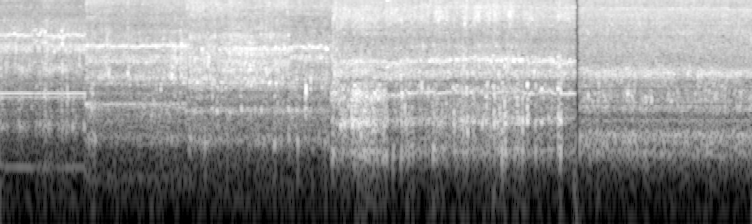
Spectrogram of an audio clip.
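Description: Handheld belt sander grinding against a spinning plywood drum shell on a drill-powered lathe, a steady hiss with a thin whine. The sound cuts off sharply about six seconds in and is replaced by a similar, slightly quieter hiss of sandpaper rubbing on the turning wood.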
